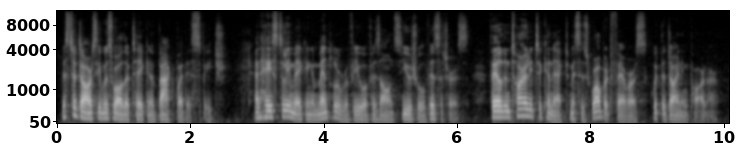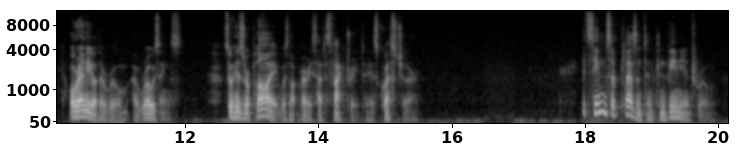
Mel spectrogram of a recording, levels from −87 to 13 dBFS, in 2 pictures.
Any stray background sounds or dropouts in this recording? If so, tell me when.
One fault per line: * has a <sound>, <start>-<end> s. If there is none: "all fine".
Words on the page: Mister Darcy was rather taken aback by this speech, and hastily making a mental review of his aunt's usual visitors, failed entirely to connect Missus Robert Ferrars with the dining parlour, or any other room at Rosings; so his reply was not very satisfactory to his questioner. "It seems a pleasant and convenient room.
all fine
